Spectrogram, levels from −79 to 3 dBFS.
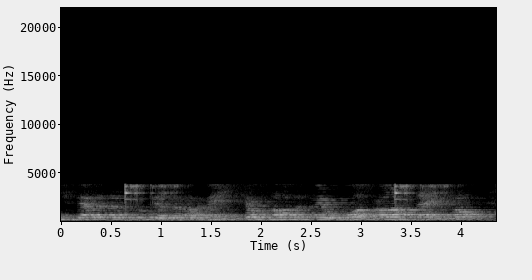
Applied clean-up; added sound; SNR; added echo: none; Cutlery, silverware / Dishes, pots, and pans; 10 dB; reverberation time 1.3 s.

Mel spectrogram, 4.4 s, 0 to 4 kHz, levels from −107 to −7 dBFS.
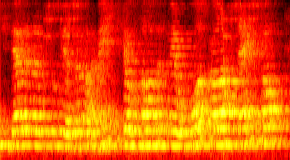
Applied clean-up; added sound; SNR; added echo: neural separator model SepFormer DNS4.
